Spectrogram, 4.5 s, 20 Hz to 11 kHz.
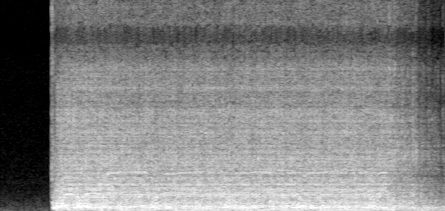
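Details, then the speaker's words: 1952 International Harvester L112 truck, not run in decades, previously near-zero compression, cranking for compression test after ATF syringed into each cylinder: steady, even cranking drone, no misses; cylinder 1 appears to read above 60 psi. "I'm going to do, a syringe full in each cylinder, and then crank it over a little bit, let that ATF kind of get in the system, and then crank it over and see what I got for compression."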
